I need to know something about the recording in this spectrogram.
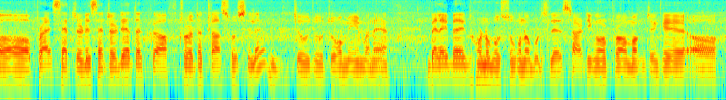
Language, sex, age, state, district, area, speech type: Assamese, male, 18-30, Assam, Kamrup Metropolitan, urban, spontaneous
